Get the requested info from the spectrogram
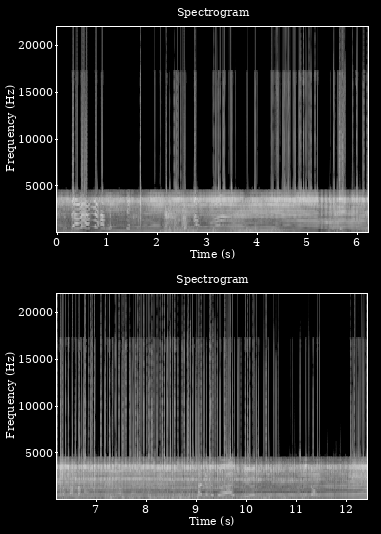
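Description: Motor scooter engine running at a steady pitch. About five seconds in its note drops as it slows, then it holds steady at the lower pitch.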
